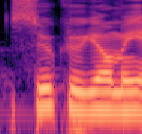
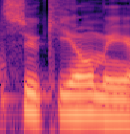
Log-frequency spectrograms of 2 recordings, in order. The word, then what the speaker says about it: Tsukuyomi: i have before uh tsukuyomi and tsukiomi are actually both correct pronunciations it all depends on what version of japanese you pronounce it in but they're both technically right it's weird anyway fix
